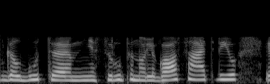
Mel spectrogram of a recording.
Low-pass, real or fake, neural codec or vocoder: 3.6 kHz; real; none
